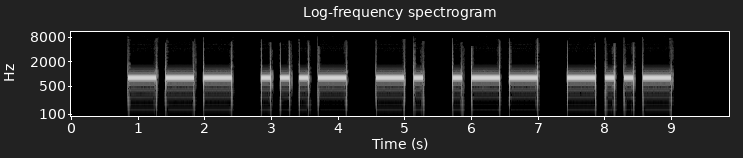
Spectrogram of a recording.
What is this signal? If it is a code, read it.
Morse code, heard as a keyed tone, about 8 wpm, 800 Hz. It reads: OVNWX
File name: LEZIONI / 6 PKX0 / 6 PKX0 8wpm 3341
